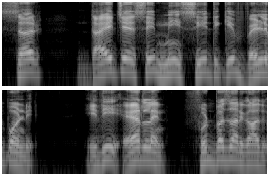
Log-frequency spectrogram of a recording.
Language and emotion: Telugu, angry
